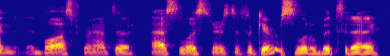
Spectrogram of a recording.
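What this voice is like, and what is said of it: Hoarse, worn-out voice. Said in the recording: “my voice is not in game shape after how ruckus we were on Saturday night ... Our voices are gone.”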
